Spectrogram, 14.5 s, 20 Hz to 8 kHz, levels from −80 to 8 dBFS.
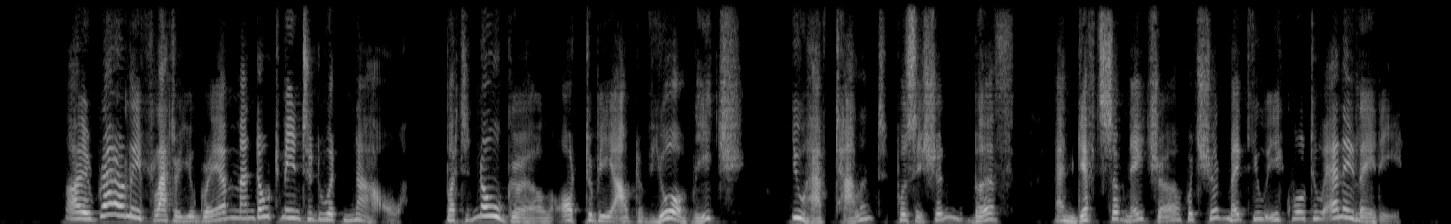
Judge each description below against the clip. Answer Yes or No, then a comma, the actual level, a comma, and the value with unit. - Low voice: No, high, 195 Hz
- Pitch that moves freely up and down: Yes, wide, 7.8 semitones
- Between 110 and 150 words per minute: No, average, 160 wpm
